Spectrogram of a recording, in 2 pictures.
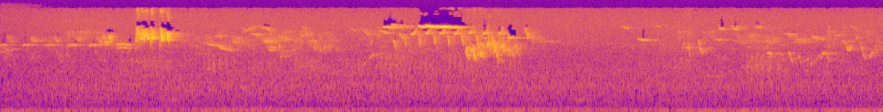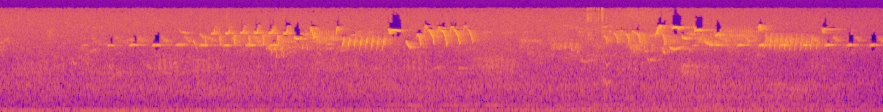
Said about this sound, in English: So now it's that time to take a short moment to relax and listen to the bird song I'm lucky enough to hear now from my new garden in the Chilterns. I hope you enjoy it.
